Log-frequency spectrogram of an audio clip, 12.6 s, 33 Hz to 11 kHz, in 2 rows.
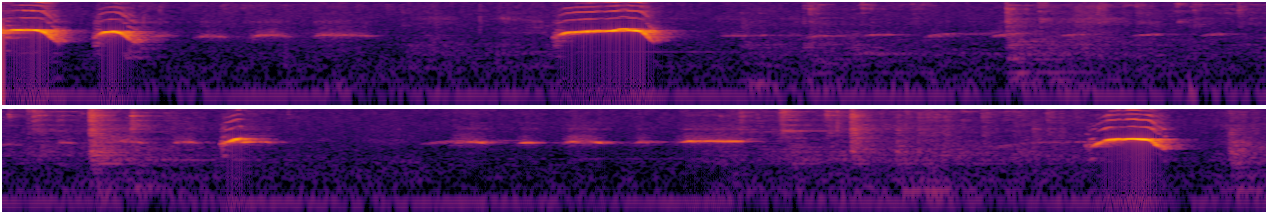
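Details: A 13-year-old pet male cockatiel, said to imitate the Japanese bush warbler, gives loud, rising-and-falling whistled calls with quieter chirps between them.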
